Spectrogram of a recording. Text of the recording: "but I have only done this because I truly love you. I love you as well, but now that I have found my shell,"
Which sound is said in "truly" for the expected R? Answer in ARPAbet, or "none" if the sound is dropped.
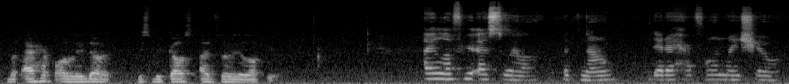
none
